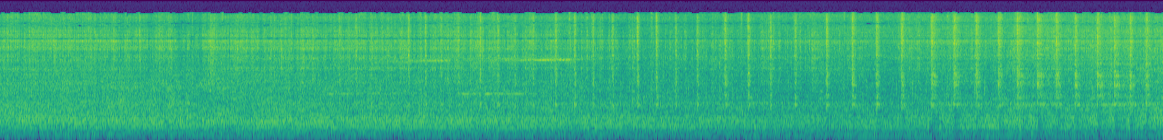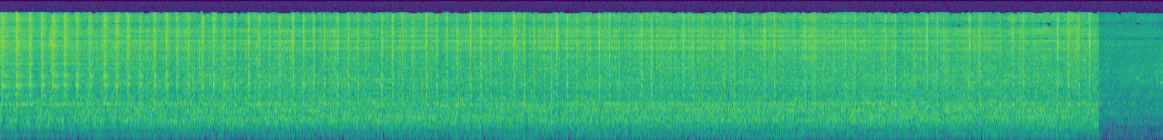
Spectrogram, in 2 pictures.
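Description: Scratch-built live-steam model of a Stirling single locomotive running, heard from the footplate: a steady rush of exhaust and running noise with quick, even beats that stand out through the middle stretch. It cuts off sharply near the end.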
